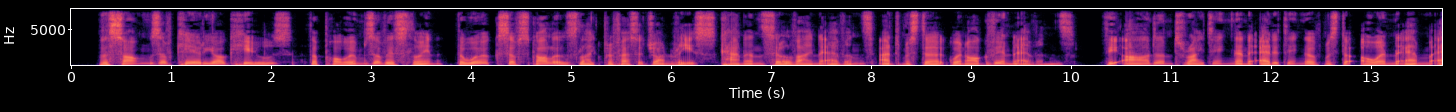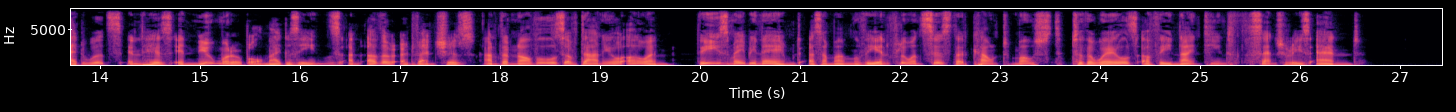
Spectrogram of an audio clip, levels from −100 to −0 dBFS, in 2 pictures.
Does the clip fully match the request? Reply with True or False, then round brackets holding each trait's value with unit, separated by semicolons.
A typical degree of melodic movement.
False (6.2 semitones)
